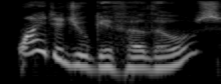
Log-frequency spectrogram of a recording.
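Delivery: ordinary delivery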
